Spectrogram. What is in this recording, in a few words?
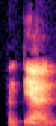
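"hentian", Malay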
